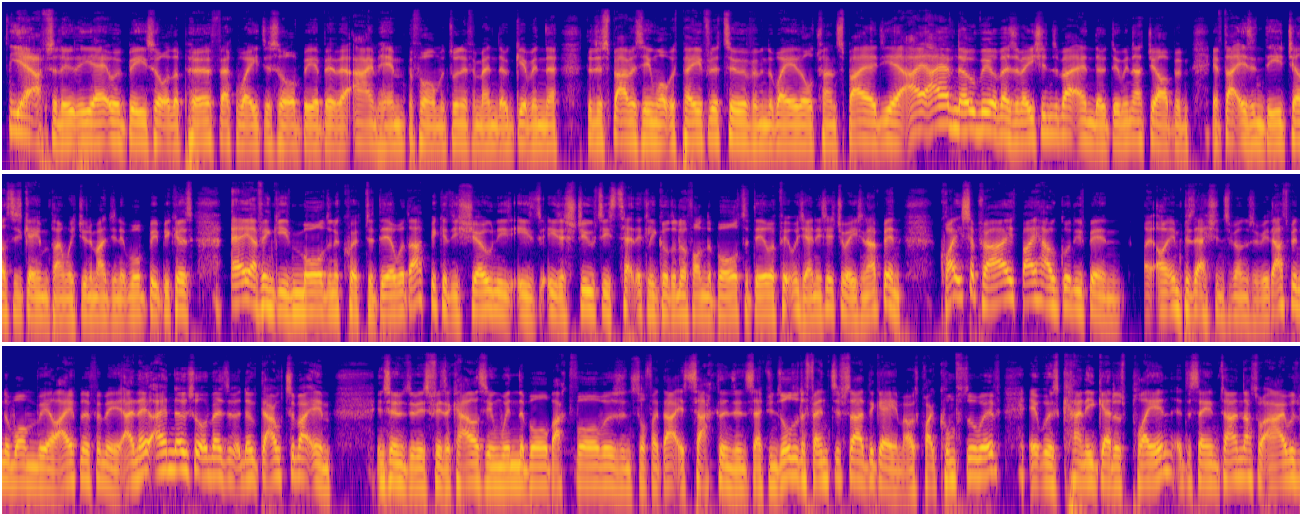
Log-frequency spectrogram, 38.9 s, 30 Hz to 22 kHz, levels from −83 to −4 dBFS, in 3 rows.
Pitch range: 95-115 Hz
